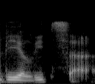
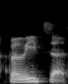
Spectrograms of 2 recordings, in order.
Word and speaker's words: Bjelica: Nemanja Bjelica. – Bjelica, sorry.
